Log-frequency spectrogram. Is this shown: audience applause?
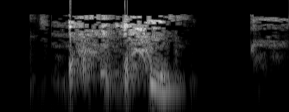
no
